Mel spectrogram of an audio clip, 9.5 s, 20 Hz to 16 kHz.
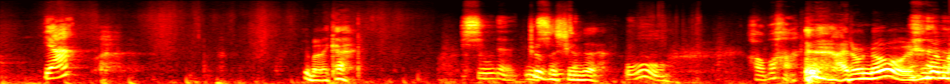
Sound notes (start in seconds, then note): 3.1 speaking in Chinese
